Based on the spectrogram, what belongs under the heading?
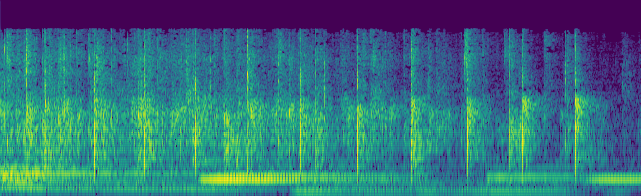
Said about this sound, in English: Amen. Hallelujah. Clap your hands again for Jesus if you don't mind.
